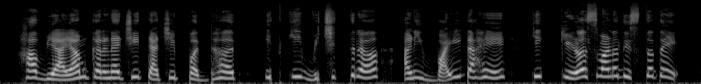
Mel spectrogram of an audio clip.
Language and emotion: Marathi, disgusted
